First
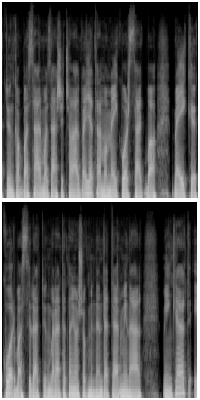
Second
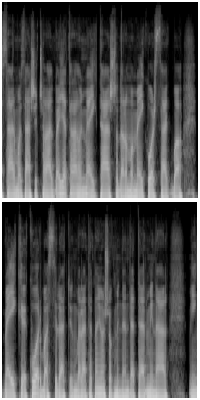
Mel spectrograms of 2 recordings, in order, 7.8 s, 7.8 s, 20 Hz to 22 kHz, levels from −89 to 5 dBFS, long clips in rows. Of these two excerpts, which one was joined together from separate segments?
first; 1 cut; at 2.0 s

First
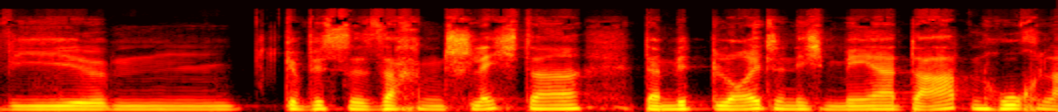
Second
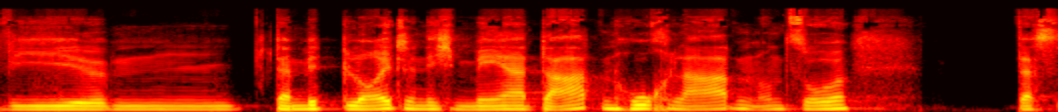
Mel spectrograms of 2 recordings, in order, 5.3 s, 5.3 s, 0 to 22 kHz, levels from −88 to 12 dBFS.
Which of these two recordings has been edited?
second; 1 cut; at 1.3 s

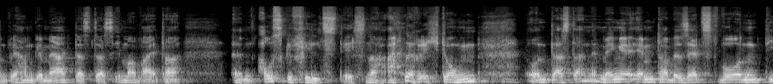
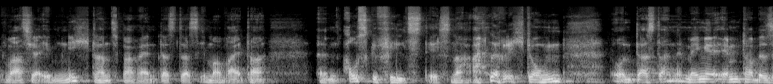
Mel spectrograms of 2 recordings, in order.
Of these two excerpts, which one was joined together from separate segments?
second; 1 cut; at 1.6 s

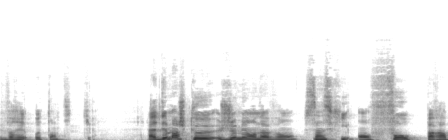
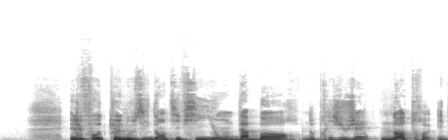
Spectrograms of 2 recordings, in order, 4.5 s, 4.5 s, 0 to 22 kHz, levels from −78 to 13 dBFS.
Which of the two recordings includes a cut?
second; 1 cut; at 1.0 s

